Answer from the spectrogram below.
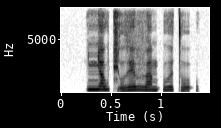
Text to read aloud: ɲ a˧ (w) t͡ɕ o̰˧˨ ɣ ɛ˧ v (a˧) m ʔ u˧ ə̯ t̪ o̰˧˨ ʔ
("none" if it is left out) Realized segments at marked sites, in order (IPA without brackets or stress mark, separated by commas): w, a˧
